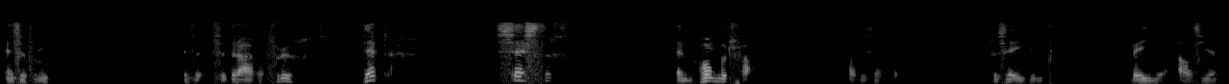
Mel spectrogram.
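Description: A man delivers a sermon with a husky, slightly breathy voice. He tells stories, sinks into quiet passages and climbs into forceful emphasis. The recording is dry and muffled, with a dull lo-fi sound. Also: on the low side, lively intonation, takes it slowly, pauses often, no room sound. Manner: storytelling, swings from hushed to emphatic. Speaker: preacher.

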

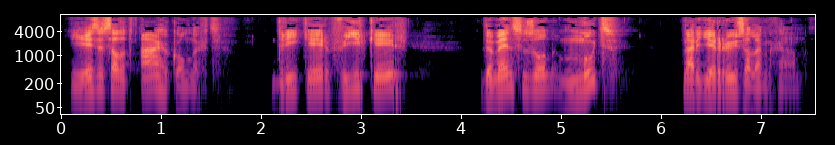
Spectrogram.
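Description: Male pastor, sermon delivery with lively emphasis, dry recording. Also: medium pitch, slow, no echo. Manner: lively emphasis, reading scripture aloud.

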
